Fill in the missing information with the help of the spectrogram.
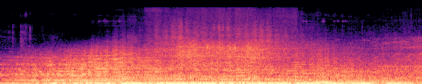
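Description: A helicopter's deep, steady, loud rumble fills the scene, swelling in intensity through the middle as it approaches, with no voices over it.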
